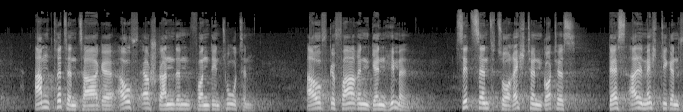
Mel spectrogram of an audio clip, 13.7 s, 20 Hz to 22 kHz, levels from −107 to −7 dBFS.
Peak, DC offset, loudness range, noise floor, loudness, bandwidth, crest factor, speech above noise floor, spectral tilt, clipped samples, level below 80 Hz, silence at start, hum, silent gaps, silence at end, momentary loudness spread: -8 dBFS; under 0.1%; 3 LU; -63 dBFS; -27 LUFS; 14 kHz; 20 dB; 36 dB; -4 dB/octave; under 0.1%; -72 dBFS; 0.7 s; none; none; 0 s; 8 LU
